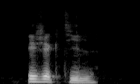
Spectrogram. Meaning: ejectile
- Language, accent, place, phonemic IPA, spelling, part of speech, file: French, France, Lyon, /e.ʒɛk.til/, éjectile, noun, LL-Q150 (fra)-éjectile.wav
